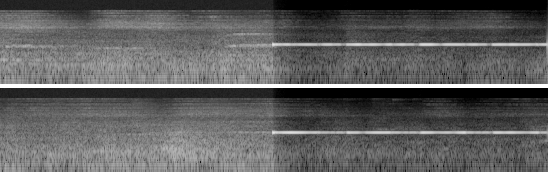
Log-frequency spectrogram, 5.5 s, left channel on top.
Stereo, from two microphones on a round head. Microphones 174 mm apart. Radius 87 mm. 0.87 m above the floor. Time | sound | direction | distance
2.7 | a siren | 5° right (ahead or behind) | 6 m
